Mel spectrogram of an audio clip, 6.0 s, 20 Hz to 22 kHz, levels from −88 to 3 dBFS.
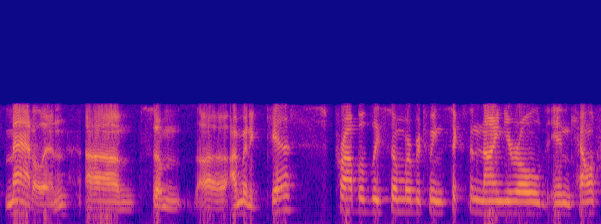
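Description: From start to finish the speech carries Dialogic VOX ADPCM damage. The band sits roughly 300 Hz to 3.7 kHz, with nothing above 3.9 kHz, which fits 4-bit ADPCM at 8,000 samples a second. Its coarse steps leave a plainly audible gritty hiss riding on the speech.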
